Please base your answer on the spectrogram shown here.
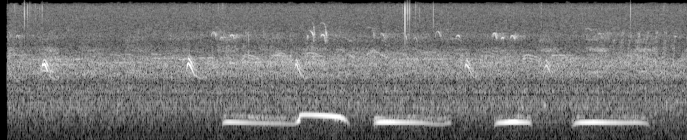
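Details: A mourning dove sings in the early morning in Big Bear Valley, giving low, mournful cooing: a soft opening coo, a higher swelling note, then three steady hooting notes, with faint chirps from other birds behind.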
